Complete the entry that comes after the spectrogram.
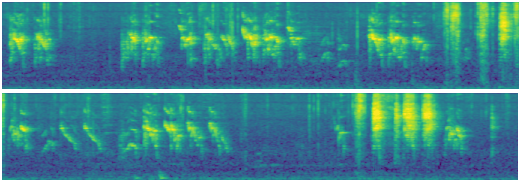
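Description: Birds chirping repeatedly in the background in quick groups of short, downward-sliding calls. A few short crackles, about halfway through and again near the end, come from the card packet being handled and opened.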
